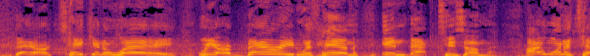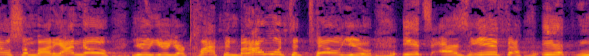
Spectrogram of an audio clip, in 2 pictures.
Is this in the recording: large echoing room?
yes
